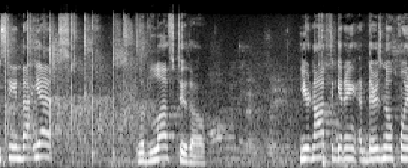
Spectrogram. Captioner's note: applause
